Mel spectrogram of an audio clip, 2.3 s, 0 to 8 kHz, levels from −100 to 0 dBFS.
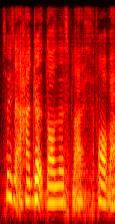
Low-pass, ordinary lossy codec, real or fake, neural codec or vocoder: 7.2 kHz; AAC, 48 kbps; fake; vocoder, 24 kHz, 100 mel bands, Vocos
